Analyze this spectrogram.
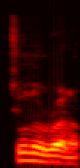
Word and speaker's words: Tune Runner: It's Tune Runner. Tuna Runner. Okay, let me like music tune.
